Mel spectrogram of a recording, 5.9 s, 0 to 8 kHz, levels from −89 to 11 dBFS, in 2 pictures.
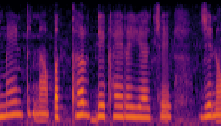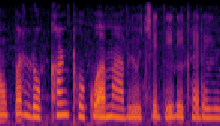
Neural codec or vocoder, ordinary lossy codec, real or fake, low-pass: codec, 16 kHz, 16 kbps, FunCodec, trained on LibriTTS, 50 frames a second; none; fake; 7.2 kHz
